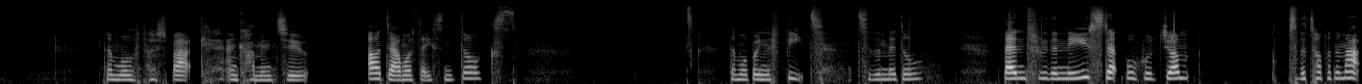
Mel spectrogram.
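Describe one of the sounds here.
A young woman speaks calmly, close and clear.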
